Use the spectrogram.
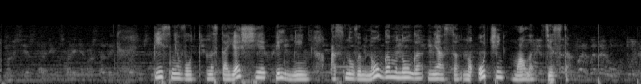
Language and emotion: Russian, neutral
